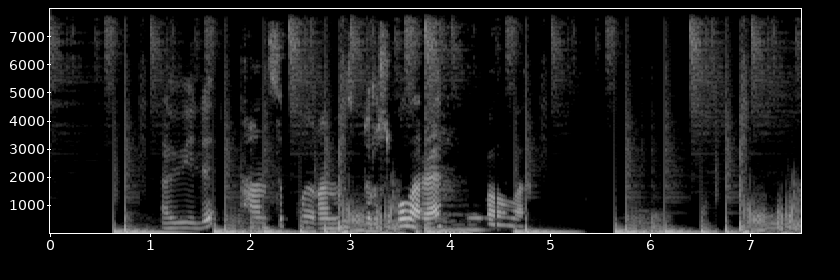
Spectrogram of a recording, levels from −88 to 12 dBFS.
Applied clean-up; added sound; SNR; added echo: classical method spectral subtraction.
